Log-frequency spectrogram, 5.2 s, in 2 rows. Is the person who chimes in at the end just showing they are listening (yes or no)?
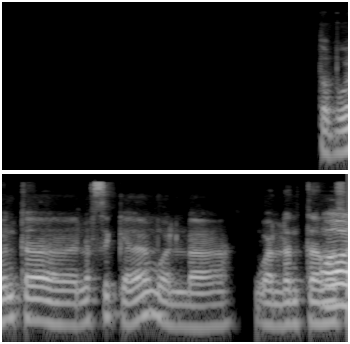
no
